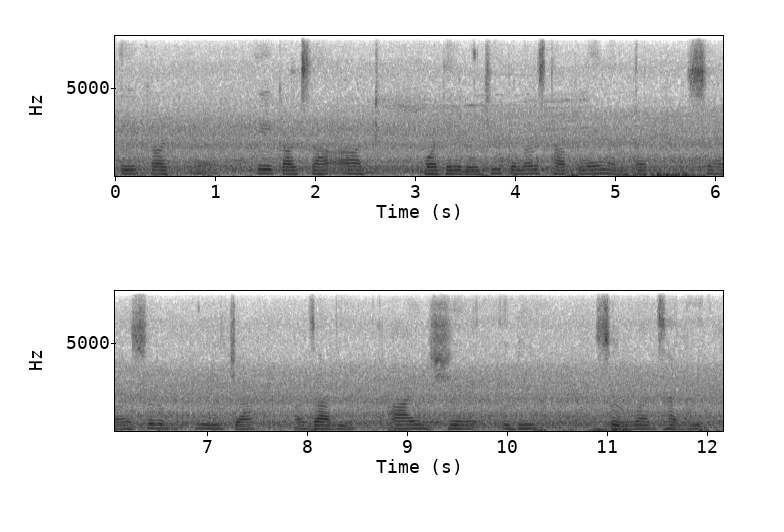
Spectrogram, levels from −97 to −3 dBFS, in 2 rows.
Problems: constant background noise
